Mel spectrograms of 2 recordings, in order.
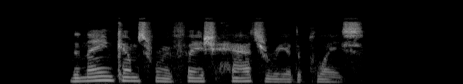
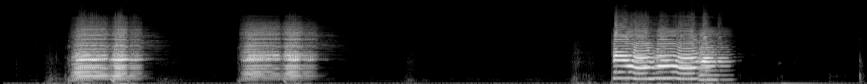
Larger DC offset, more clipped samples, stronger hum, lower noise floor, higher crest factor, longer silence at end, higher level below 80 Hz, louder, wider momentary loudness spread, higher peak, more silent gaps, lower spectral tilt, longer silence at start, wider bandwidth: neither; neither; neither; first, -86 dBFS vs -57 dBFS; first, 22 dB vs 14 dB; second, 1 s vs 1.35 s; second, -78 dBFS vs -48 dBFS; second, -28 LUFS vs -9 LUFS; about the same, 18 LU vs 16 LU; second, -10 dBFS vs 0 dBFS; neither; about the same, -2 dB/octave vs -2.5 dB/octave; about the same, 0.7 s vs 0.7 s; second, 9.6 kHz vs 12.5 kHz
